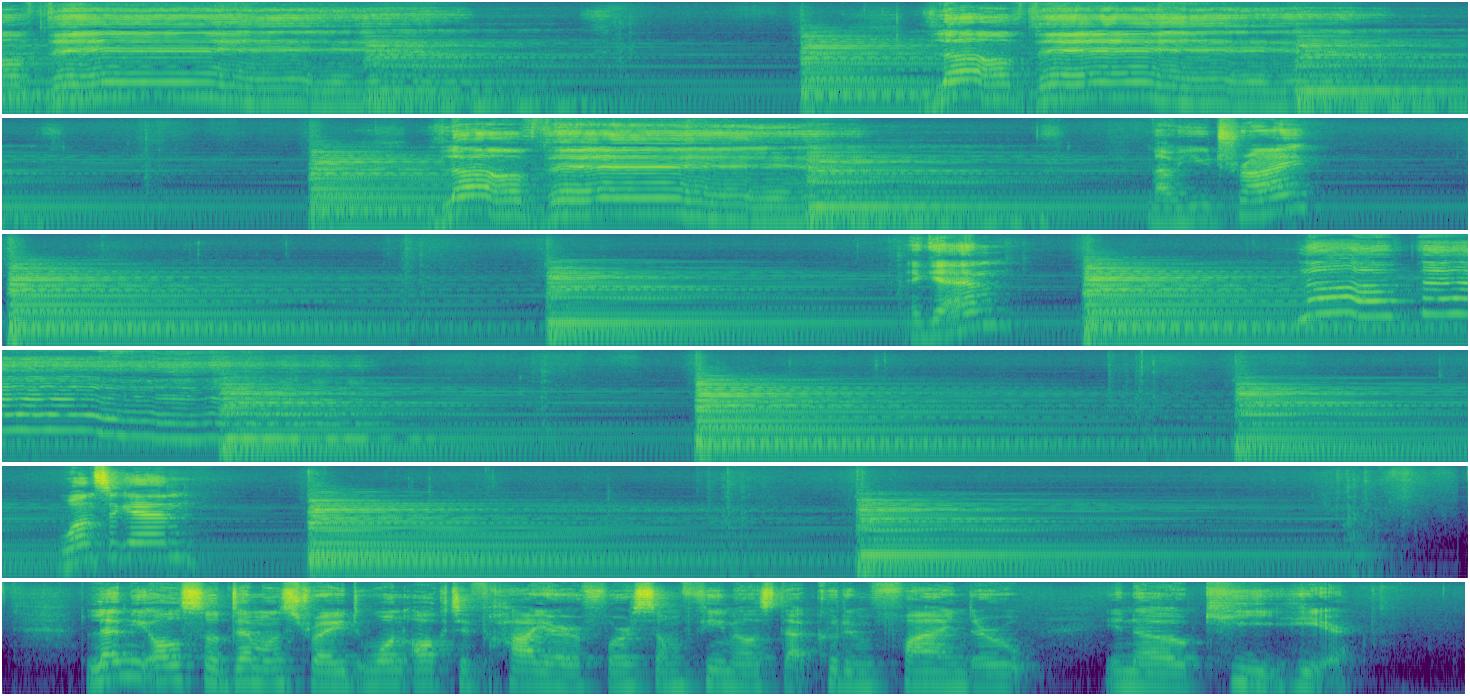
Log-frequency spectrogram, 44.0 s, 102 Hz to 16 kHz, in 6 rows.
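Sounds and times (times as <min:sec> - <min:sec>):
piano chords: 0:00.0 - 0:36.6.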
